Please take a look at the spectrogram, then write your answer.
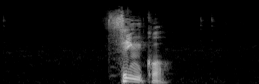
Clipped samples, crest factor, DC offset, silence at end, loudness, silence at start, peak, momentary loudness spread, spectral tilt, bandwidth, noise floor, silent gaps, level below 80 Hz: under 0.1%; 24 dB; under 0.1%; 0.95 s; -18 LUFS; 1.1 s; -2 dBFS; 24 LU; -3 dB/octave; 16.5 kHz; -64 dBFS; none; -54 dBFS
